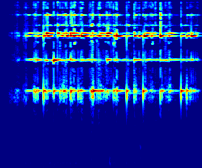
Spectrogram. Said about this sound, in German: Eine Glocke habe ich gleich erkannt.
